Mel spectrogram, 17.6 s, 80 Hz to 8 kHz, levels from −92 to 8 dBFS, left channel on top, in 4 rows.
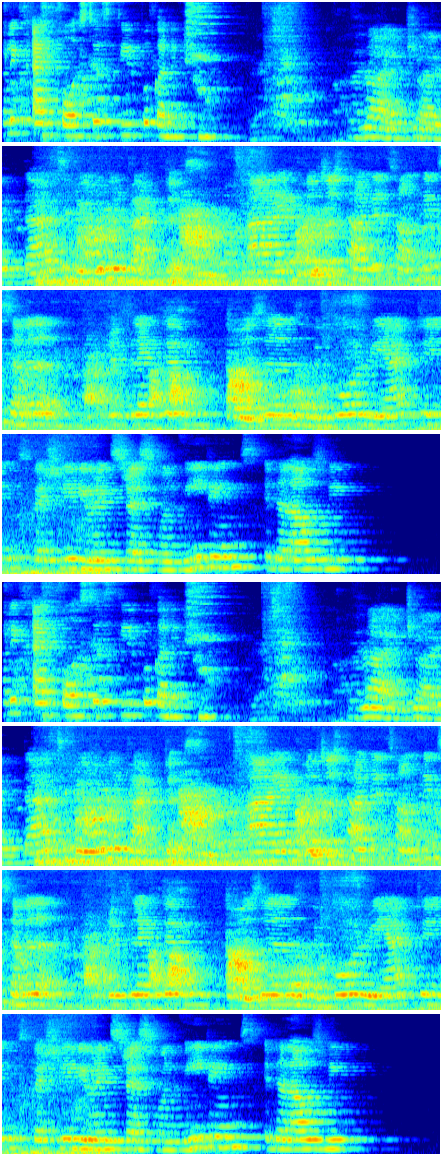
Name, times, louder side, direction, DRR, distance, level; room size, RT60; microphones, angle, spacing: voice 1, 0.0-2.1 2.5-3.1 3.4-3.6 6.6-7.2 7.6-7.7, left 1 dB, 20° left, 3 dB, 0.3 m, -31 dB
Zipper (clothing), 2.6-3.0 3.3-3.4 4.3-4.4 4.6-5.6 5.9-6.0 6.7-7.1 7.5-7.6 8.0-8.2 9.0-9.1 9.4-10.0 11.9-12.5 13.3-13.4, right 2 dB, 60° right, 1.1 m, -44 dB
voice 2, 3.4-6.4 6.8-9.4 9.8-16.5, right 2 dB, 10° right, -7 dB, 0.7 m, -28 dB
sound 1, 4.7-14.1, right 1 dB, 40° right, 1.0 m, -26 dB
2.7 x 2.4 x 3.7 m, 0.83 s
head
